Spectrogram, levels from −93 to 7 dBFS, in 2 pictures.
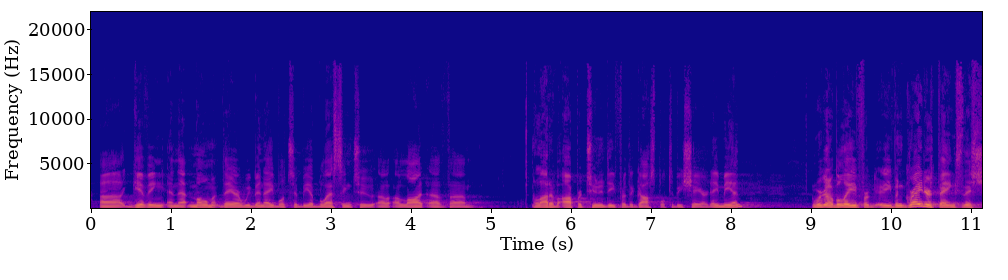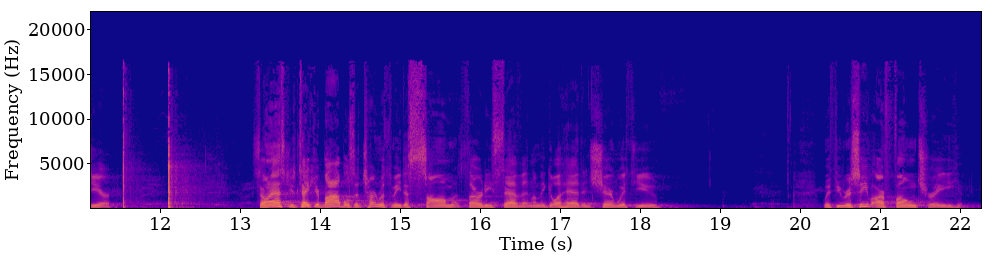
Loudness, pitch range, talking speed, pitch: -34 LUFS, 110-160 Hz, 190 wpm, 130 Hz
